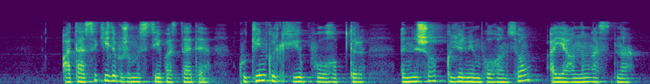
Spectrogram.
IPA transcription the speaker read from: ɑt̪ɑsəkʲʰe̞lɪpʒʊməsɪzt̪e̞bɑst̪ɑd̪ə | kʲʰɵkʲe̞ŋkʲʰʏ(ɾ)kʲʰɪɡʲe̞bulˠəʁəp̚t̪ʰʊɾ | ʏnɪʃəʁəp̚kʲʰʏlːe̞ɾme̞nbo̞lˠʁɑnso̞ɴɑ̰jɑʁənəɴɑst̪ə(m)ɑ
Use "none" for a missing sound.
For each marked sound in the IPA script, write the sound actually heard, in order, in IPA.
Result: l, n

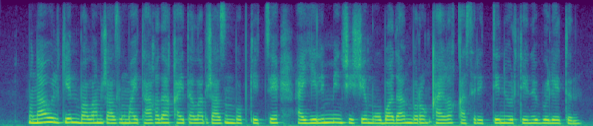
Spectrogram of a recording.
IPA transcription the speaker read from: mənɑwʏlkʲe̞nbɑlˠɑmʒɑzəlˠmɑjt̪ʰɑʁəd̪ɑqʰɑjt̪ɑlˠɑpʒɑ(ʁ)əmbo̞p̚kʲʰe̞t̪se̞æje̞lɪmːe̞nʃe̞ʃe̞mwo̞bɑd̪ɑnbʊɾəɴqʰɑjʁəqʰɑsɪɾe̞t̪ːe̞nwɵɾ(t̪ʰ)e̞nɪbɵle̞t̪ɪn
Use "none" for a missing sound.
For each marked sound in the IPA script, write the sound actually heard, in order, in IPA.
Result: z, t̪

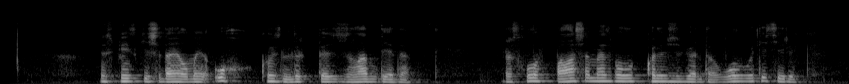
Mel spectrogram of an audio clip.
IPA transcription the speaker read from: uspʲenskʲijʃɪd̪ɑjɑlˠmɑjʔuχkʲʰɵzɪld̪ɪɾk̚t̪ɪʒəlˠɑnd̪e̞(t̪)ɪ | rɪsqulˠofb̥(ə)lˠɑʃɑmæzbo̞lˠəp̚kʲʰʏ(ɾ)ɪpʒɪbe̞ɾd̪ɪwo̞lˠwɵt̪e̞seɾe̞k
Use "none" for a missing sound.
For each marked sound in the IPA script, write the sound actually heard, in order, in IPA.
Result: d̪, ɑ, l

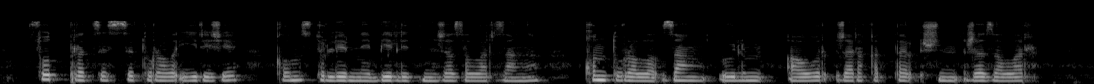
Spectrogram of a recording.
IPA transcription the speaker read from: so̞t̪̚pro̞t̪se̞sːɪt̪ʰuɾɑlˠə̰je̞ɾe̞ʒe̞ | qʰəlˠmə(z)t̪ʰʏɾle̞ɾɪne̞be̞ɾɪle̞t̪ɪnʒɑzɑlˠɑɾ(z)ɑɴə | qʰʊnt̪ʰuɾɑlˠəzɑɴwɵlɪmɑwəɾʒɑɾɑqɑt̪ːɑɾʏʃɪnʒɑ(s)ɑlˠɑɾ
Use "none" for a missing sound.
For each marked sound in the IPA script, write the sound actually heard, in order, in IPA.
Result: s, z, z

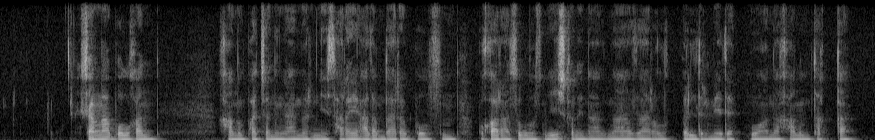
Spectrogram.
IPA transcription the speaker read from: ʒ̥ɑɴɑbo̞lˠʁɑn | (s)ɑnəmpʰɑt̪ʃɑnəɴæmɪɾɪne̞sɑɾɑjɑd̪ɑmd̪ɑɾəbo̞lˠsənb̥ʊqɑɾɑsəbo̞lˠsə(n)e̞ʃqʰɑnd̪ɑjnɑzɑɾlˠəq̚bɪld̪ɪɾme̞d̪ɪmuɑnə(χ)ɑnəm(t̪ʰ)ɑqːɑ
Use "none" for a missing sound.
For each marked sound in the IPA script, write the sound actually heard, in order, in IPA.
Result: χ, n, χ, t̪ʰ

